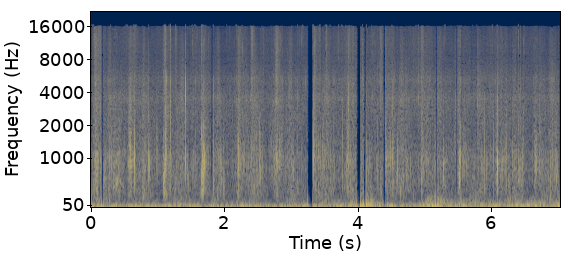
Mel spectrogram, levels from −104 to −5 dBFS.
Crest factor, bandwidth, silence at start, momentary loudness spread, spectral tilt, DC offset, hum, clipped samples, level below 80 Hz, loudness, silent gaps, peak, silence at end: 28 dB; 17 kHz; 0 s; 6 LU; -3 dB/octave; under 0.1%; none; under 0.1%; -38 dBFS; -36 LUFS; none; -6 dBFS; 0 s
